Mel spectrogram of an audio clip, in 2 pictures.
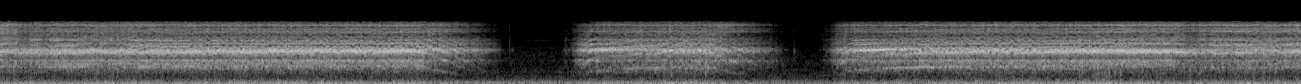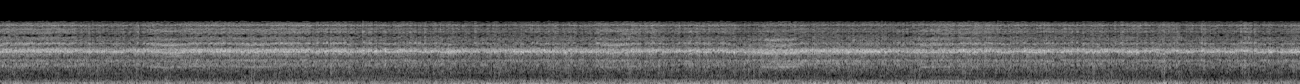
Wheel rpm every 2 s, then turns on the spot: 220, 210, 70, 120, 140, 210, 230, 230, 230, 230, 230, 230, 230.
none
